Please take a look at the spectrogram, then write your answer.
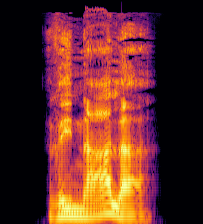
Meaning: inflection of renal: 1. strong/mixed nominative masculine singular 2. strong genitive/dative feminine singular 3. strong genitive plural
- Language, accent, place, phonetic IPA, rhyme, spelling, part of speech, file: German, Germany, Berlin, [ʁeˈnaːlɐ], -aːlɐ, renaler, adjective, De-renaler.ogg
